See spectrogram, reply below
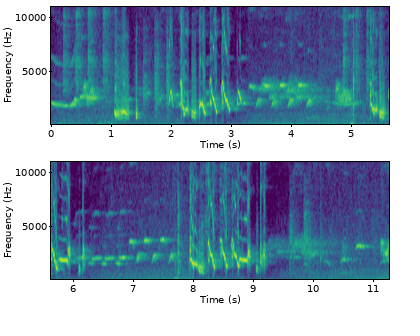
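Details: White-rumped shama, provoked to sing at length. Dense bursts of rapid chattering and whistled notes recur every few seconds, with softer stepped whistles filling the gaps.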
